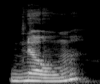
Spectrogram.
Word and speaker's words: gnome: We have sign, gnome, and gnaw. Okay, and what about MB? Which letter is silent in MB?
